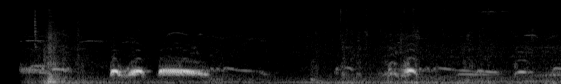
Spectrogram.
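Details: Malaysian-line spotted doves, a breeding pair of male and female put together, kept captive; a few low, husky coos in short bursts around one to two seconds, then softer coos near four seconds, over a quiet background.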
